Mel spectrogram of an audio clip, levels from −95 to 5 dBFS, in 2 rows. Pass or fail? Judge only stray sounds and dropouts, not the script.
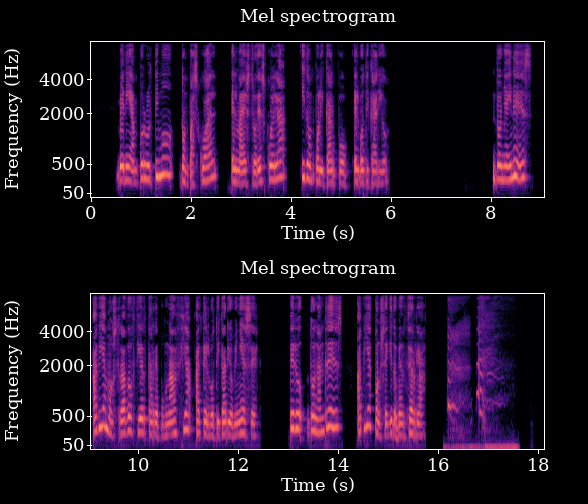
fail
